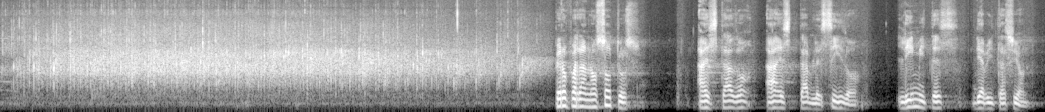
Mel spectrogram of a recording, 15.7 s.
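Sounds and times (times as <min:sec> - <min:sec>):
audience applause: 0:00.0 - 0:08.3
speech: 0:08.4 - 0:09.6, 0:10.5 - 0:15.5.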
